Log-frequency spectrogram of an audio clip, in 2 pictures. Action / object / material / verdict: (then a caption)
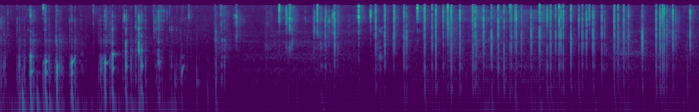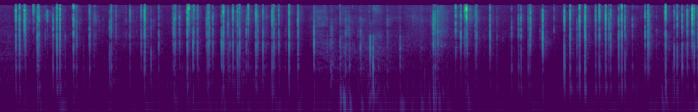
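tap / small plastic pouch filled with gel beads / plastic / none. Long nails press, squeeze and tap a small squishy plastic orbeez pouch filled with gel beads, with yellow glitter and blue accents, held near the microphone. A rapid, uneven stream of sticky crunching and crackling snaps runs throughout, with heavier, fuller squeezes in the first two seconds.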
